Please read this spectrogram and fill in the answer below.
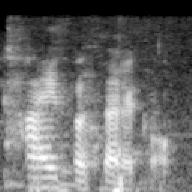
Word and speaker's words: hypothetical: you Med was hypothetical make sure to pronounce that H hypothetical hypothe hypothetical perfect okay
